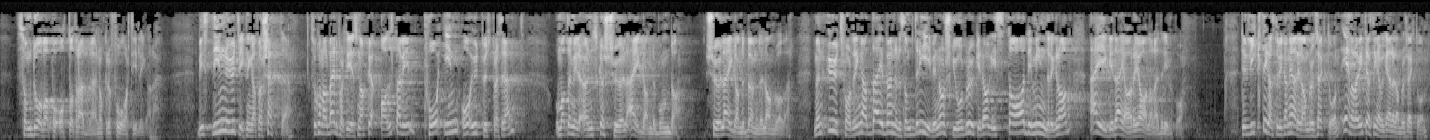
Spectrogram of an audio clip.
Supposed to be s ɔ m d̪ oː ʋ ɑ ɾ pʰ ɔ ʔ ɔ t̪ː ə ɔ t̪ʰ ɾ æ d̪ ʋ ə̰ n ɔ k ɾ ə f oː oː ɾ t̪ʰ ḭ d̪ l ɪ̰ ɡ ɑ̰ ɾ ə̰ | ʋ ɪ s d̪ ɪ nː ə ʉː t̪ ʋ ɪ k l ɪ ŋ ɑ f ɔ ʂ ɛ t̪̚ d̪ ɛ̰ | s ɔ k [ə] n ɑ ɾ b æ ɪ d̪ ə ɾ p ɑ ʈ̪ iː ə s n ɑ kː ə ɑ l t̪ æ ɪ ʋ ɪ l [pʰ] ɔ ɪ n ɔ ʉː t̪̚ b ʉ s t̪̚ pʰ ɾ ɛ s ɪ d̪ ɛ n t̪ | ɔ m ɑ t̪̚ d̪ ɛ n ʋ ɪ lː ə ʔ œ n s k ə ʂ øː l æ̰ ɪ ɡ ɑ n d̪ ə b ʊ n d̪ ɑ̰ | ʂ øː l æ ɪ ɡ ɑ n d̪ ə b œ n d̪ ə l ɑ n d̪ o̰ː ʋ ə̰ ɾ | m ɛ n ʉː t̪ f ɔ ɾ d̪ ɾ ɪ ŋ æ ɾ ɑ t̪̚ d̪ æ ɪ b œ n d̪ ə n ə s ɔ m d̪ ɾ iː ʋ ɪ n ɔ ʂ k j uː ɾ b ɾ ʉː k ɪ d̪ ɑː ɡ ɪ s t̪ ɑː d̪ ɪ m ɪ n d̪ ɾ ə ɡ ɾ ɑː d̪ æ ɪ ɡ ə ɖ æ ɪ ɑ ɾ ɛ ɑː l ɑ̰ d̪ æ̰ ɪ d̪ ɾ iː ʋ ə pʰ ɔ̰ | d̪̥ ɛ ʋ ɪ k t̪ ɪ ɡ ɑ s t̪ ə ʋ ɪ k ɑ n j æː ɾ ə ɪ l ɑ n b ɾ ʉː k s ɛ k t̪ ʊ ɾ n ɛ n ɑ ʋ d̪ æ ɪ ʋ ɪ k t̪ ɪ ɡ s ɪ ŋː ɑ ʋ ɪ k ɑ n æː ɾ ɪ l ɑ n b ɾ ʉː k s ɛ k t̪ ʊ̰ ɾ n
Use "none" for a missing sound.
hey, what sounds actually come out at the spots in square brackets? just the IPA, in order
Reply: ɑ, pʰ

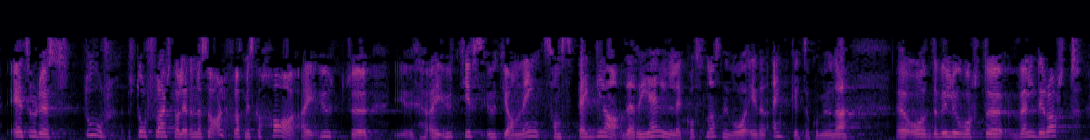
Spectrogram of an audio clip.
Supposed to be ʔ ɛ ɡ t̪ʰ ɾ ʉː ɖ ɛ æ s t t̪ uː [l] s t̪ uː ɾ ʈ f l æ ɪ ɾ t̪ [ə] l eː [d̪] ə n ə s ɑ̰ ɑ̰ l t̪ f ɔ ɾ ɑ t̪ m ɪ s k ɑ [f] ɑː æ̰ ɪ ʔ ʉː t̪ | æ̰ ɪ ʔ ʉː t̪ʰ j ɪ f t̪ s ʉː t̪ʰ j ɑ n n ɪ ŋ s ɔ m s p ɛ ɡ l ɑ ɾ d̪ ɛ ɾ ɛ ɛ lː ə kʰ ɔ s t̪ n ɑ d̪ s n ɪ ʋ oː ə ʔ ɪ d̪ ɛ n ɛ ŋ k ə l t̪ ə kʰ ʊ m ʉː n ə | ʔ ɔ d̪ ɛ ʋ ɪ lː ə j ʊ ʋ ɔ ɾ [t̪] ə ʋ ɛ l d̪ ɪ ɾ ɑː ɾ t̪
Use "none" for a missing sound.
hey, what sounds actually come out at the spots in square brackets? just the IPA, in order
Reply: ɾ, ɑ, d̪, h, t̪

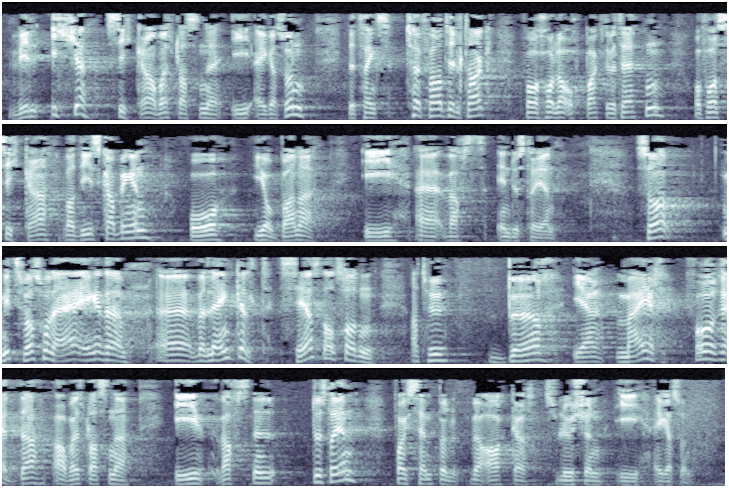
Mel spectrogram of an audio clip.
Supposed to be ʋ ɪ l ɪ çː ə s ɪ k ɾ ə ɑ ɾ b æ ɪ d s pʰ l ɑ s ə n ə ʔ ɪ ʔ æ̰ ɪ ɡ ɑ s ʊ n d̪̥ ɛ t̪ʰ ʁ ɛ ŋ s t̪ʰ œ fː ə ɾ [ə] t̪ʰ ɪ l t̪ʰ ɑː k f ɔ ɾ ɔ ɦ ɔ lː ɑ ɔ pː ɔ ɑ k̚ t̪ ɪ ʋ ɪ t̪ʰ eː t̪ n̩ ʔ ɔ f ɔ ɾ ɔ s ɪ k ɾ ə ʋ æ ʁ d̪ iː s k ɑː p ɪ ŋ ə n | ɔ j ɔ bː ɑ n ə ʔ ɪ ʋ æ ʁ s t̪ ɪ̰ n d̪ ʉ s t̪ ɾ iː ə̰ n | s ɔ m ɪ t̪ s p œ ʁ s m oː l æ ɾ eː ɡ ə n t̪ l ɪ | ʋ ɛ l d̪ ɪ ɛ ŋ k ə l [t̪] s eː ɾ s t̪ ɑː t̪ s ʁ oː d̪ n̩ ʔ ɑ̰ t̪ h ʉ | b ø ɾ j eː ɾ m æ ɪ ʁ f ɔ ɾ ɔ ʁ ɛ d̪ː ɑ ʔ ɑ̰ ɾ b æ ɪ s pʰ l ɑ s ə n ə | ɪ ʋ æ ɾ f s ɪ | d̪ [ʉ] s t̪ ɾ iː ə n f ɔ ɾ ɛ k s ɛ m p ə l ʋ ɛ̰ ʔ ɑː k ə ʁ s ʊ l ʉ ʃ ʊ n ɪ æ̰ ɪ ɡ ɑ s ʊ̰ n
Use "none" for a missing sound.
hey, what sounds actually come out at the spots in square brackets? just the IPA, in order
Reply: ə, t̪, ʉ

